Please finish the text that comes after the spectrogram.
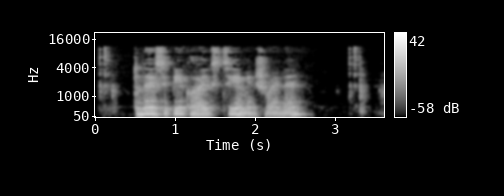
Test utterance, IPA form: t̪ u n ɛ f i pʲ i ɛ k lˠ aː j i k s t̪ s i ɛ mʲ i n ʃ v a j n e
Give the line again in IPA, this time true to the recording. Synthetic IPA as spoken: t̪ u n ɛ s i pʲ i ɛ k lˠ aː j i k s t̪ s i ɛ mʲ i n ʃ v a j n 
